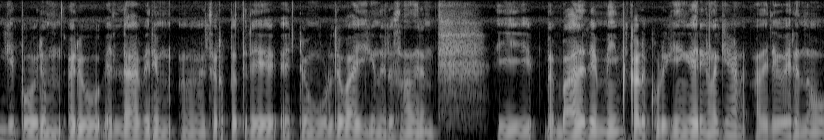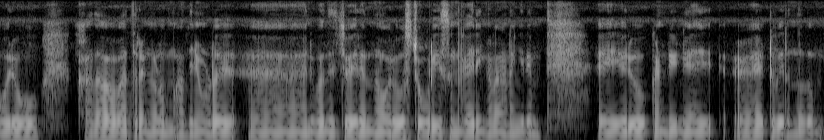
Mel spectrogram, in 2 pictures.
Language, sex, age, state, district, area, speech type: Malayalam, male, 18-30, Kerala, Kozhikode, rural, spontaneous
